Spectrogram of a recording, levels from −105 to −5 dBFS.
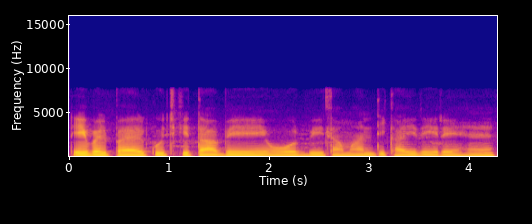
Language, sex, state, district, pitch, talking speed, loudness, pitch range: Hindi, male, Rajasthan, Jaipur, 140 Hz, 155 wpm, -18 LUFS, 135-145 Hz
